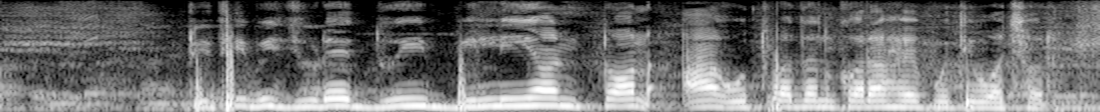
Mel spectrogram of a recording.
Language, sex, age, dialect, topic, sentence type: Bengali, male, 18-24, Northern/Varendri, agriculture, statement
